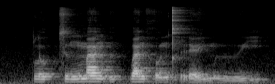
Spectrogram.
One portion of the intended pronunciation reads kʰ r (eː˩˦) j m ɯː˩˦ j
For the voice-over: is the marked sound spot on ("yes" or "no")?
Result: no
